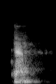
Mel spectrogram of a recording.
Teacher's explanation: Sem o corpo da língua na região velar, como vocês estão vendo aí na imagem, eu não posso fazer o K. Eu preciso tocar o corpo da língua no palato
